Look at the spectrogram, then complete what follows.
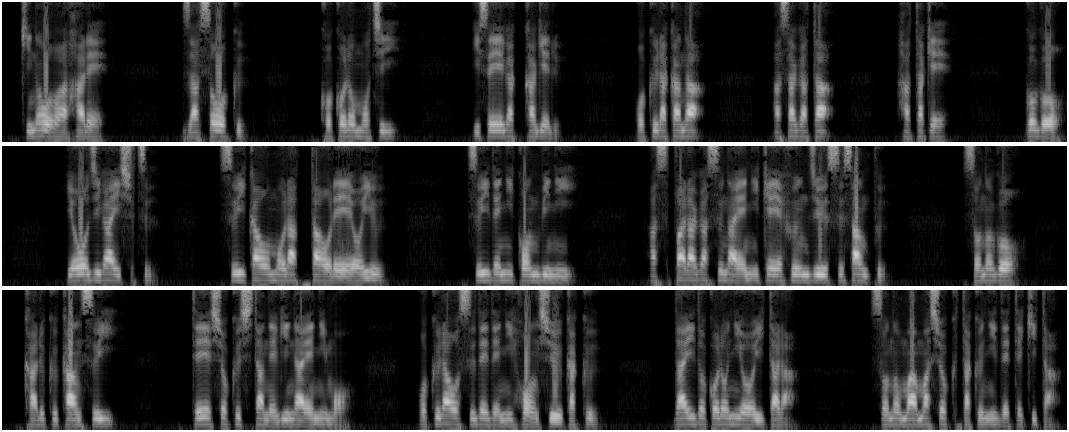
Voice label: MALE VOICE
